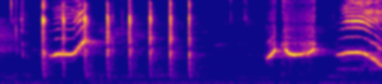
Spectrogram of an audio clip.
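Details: Parrot giving a wavering whistle, a rapid series of short clicks, then warbling whistled notes and a final falling harmonic call.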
